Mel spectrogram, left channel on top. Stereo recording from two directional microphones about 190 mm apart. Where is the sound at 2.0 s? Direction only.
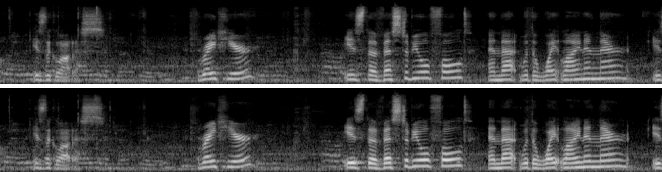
40° right (ahead or behind).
